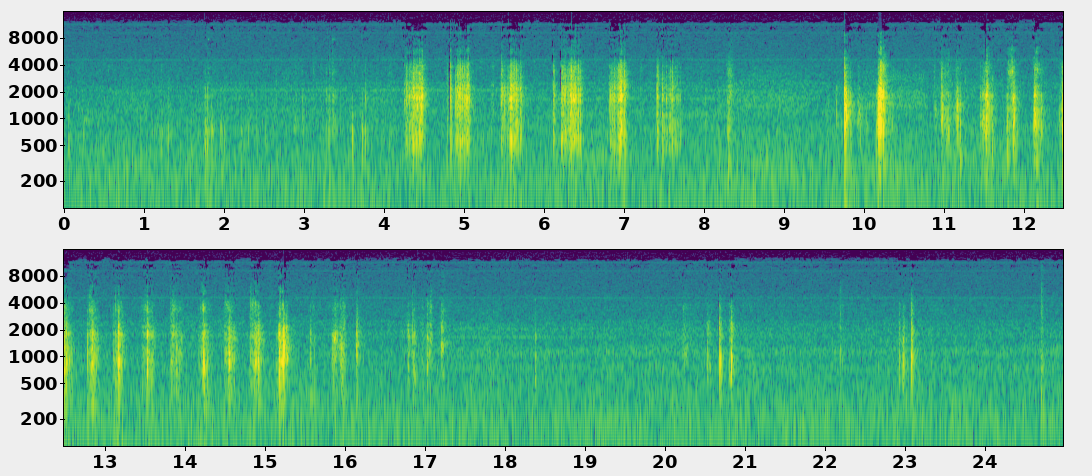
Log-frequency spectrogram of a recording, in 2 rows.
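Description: Short clicks and rattles of a Lynxx 40 V chainsaw being put together by hand: its Oregon saw chain handled on the guide bar and the plastic side cover fitted. A handful of separate clicks come a few seconds in, then a quicker, even run of about three clicks a second as the yellow cover knob is turned, and a few stray clicks near the end.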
